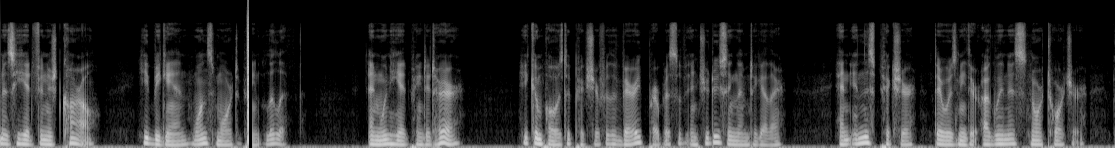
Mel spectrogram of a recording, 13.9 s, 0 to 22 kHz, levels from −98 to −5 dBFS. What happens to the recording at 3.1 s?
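A wireless microphone squelch dropout occurs from 3.07 to 3.15 s. The radio link from the analogue FM transmitter fades, and once the received signal falls below the receiver's squelch threshold, the receiver mutes its output rather than pass on noise. In the speech, a short rise of hiss or static precedes a hole of near silence lasting about 51 ms. The voice then cuts back in as the signal recovers and the squelch reopens.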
